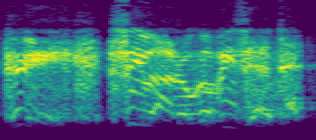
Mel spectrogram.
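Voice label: Hungarian damaged water mood high, speech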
